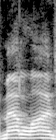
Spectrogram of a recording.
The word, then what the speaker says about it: Madeline: I spelled it different because Madeline's I would write Maddle and then Maddie, and then I would write the word line, but I would underline it to remind you say it like a line.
